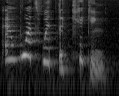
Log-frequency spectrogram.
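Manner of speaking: high, indignant question; annoyed at being kicked; scolding. Acted. Scolding the bluebird.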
